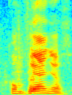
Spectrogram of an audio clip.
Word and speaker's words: cumpleaños: Cumpleaños.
